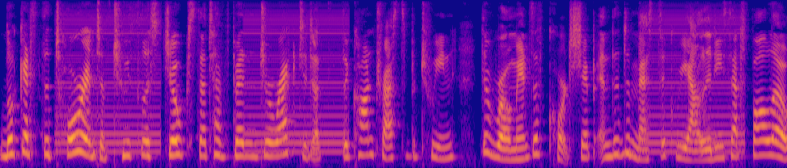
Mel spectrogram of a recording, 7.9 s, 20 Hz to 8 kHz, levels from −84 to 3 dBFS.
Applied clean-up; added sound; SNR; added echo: none; Alarm; 14 dB; none.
